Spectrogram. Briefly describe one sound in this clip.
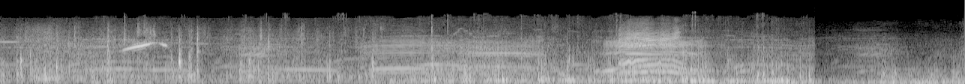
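Many hooves patter on grass.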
